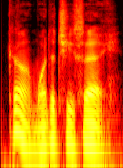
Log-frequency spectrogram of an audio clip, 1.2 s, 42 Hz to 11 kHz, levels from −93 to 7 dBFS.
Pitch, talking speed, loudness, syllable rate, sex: 90 Hz, 245 wpm, -16 LUFS, 4.7 syllables/s, male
